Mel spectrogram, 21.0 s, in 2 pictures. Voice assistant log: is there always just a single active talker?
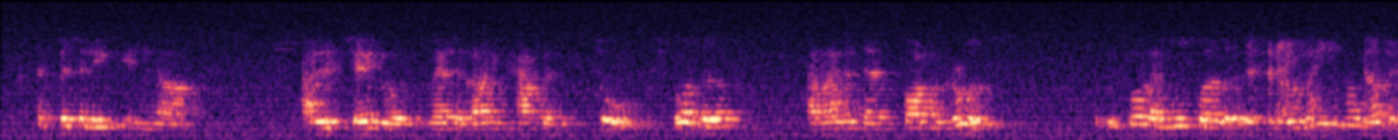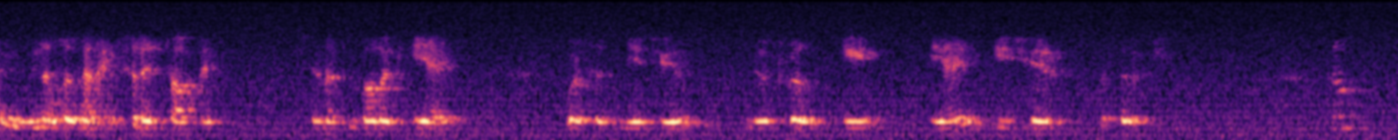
No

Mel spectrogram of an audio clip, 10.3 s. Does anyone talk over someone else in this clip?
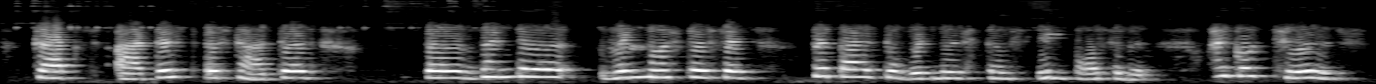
No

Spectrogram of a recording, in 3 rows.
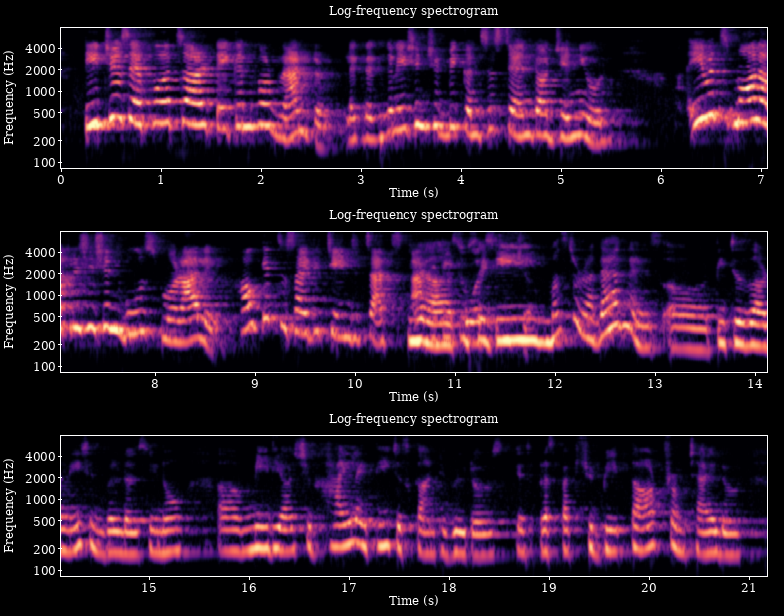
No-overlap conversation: No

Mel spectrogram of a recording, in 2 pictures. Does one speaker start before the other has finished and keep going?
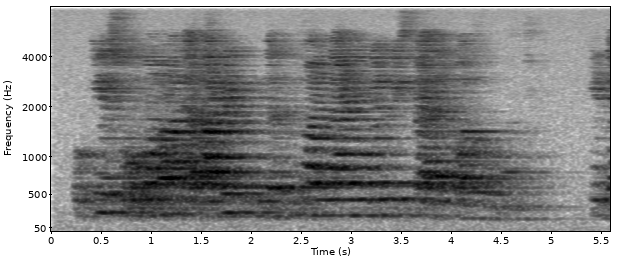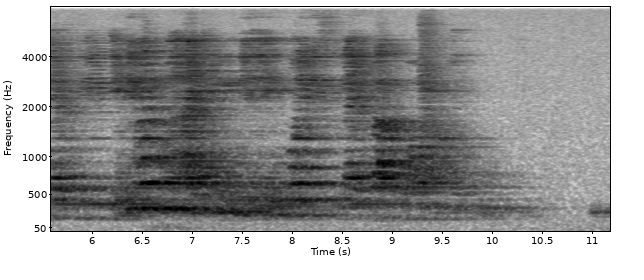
No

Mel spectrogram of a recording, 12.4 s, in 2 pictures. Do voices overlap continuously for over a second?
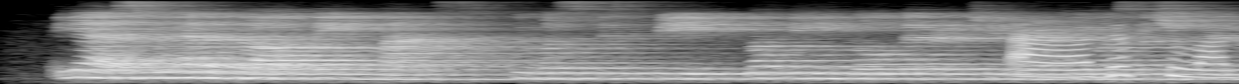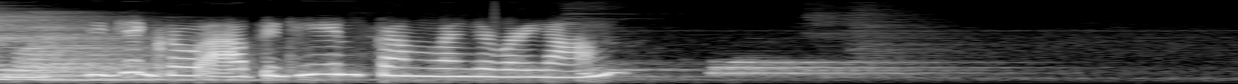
Yes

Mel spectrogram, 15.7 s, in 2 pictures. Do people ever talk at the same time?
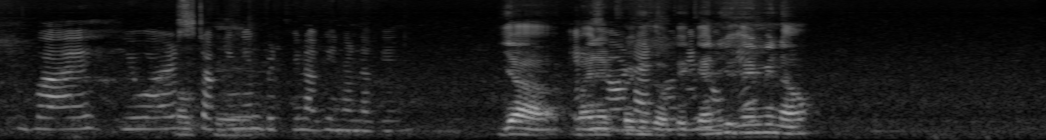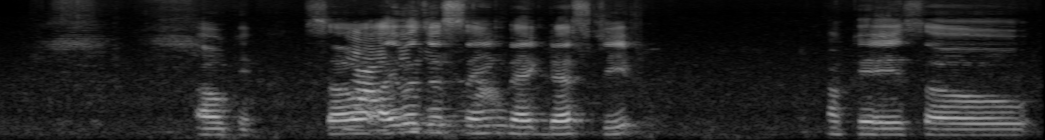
Yes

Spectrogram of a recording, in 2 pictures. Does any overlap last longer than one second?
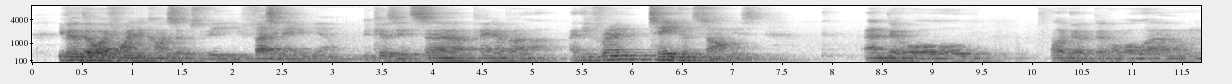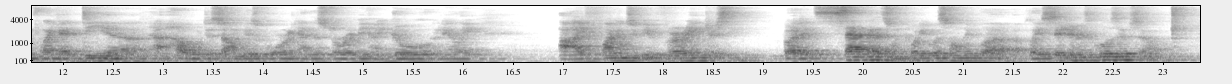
No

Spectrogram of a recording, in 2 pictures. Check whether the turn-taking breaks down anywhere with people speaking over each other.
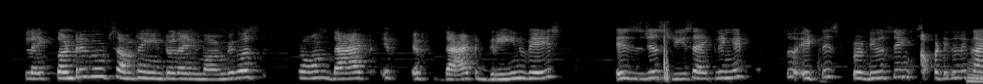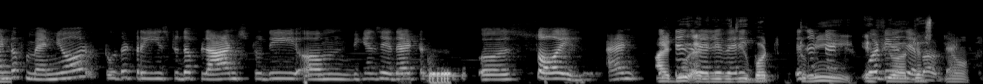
Yes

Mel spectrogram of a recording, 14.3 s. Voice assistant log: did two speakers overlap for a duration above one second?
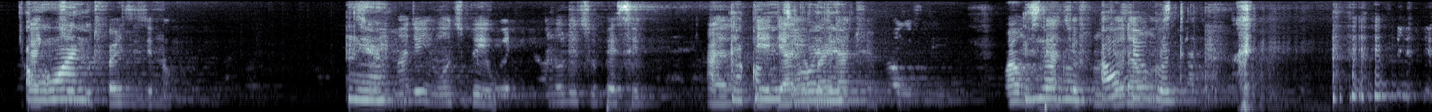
Yes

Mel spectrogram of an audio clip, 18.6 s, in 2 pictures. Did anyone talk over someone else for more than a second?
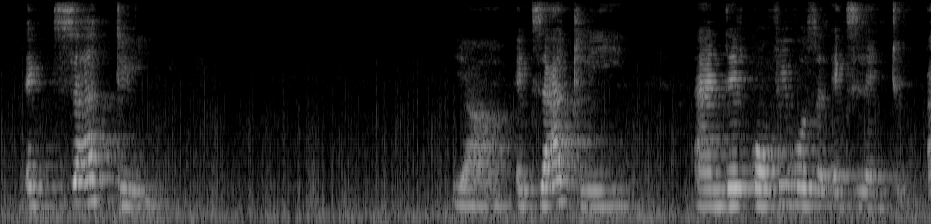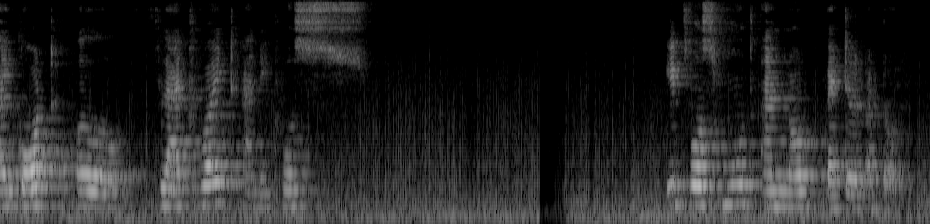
No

